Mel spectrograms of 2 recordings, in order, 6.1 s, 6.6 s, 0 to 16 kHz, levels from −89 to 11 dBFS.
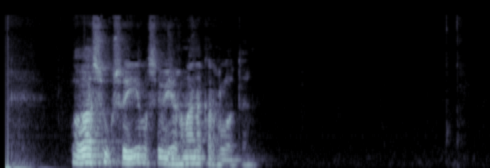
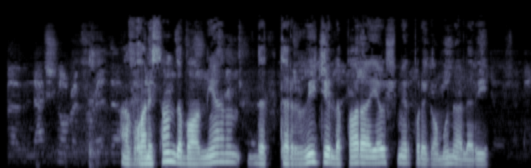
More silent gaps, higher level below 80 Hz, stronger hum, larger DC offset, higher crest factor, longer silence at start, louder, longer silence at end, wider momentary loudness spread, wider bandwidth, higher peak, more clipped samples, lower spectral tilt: neither; first, -46 dBFS vs -60 dBFS; neither; neither; about the same, 22 dB vs 20 dB; second, 0.05 s vs 0.45 s; about the same, -18 LUFS vs -20 LUFS; first, 2.95 s vs 0.55 s; about the same, 20 LU vs 21 LU; about the same, 11.5 kHz vs 11 kHz; about the same, 0 dBFS vs 0 dBFS; neither; about the same, -6.5 dB/octave vs -6.5 dB/octave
